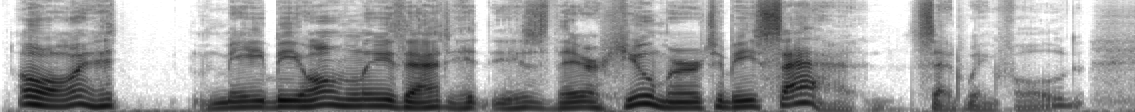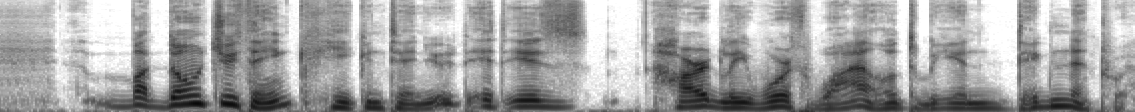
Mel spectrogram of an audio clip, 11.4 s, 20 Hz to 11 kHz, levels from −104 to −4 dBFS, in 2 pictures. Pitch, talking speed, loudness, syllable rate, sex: 125 Hz, 165 wpm, -19 LUFS, 4.2 syllables/s, male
